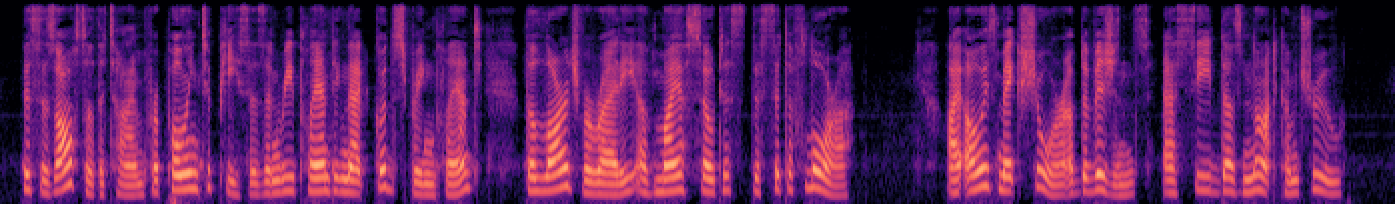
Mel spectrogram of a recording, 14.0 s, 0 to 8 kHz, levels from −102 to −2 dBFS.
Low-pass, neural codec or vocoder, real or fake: 7.2 kHz; none; real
